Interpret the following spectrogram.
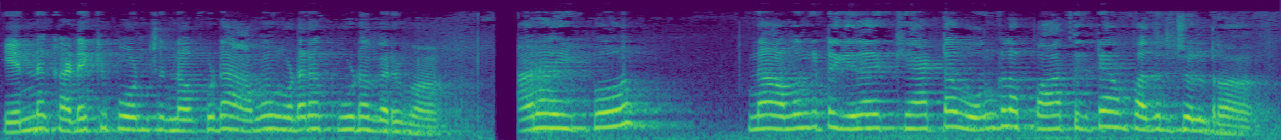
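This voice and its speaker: A woman's voice: very high voice, fast, reverberant. A woman with a Kanyakumari accent voicing a defiant younger sister who is in college, in a cartoon. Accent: Kanyakumari Tamil. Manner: defiant, accusing.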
